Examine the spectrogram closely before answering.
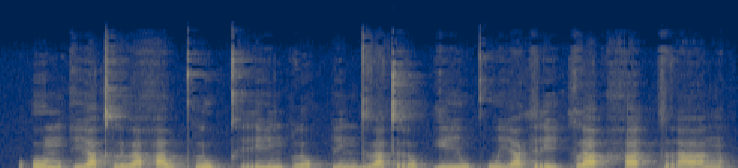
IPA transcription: ʔ o˥˩ m k i˧ a̯ kʰ l ɯ˨˩ a̯ h a˧ w pʰ l u˥˩ ʔ kʰ r i˦˥ n p l o˨˩ k̚ p i˧ n d ɯ˨˩ a̯ t r o˨˩ k̚ j iː˧ w kʰ w i˩˦ a̯ k r i˦˥ ʔ k l a˥˩ ʔ h a˥˩ t̚ k r a˩˦ ŋ

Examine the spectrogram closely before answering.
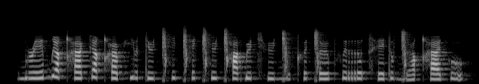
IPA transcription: b ɹ e ɓ i qʰ e k i qʰ y pʰ j ɯ t y ǀʰ i ǀʰ e ǀʰ y ǀʰ ɑ k͡p y t͡sʰ y ɡ͡ǀ u kʰ ø ǀ ø pʰ ɯ r o t͡sʰ e t u ɡ͡ǀ ø qʰ e k u

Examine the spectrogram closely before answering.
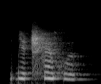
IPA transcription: ɓ i ʈ͡ʂʰ ɛ̃ xʷ ɯ

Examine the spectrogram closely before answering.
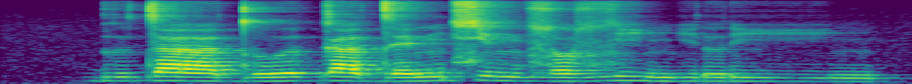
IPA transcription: ɠ ɯ d aː d̪ o ə̯ ɡ a d ɛ ŋ ɕ ɛ ŋ ɮ ɔ ɮ i ŋ i ɾ ɯ ɾ iː ŋ

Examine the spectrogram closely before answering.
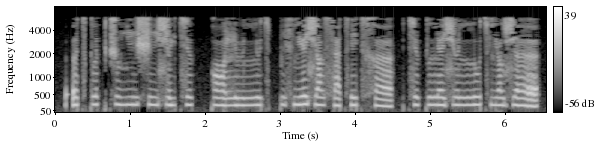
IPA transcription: ʔ ə t͡s k l ə k t͡ʃ u ʎ i ʃ i ɕ ə j t͡s ø kː ɔ ɮ ʉ lː ʉ t͡s pː i x lʲ ɛ ɕ ɜ lˠ s a t͡s ɾ i t͡s x ɐ | t͡s ø k lː ɛ ɕ ø lː u t͡s lʲ ø lˠ ɕ ɜ

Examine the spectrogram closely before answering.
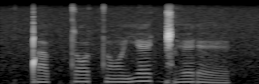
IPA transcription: ǃ a˧ p t ɔ˥ t ɔ̃˧ j ɛ˥ ɡ͡ǁ ɛ˥ ɾ ɛ˧˩

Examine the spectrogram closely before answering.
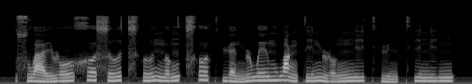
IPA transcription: s w a˨˩ ɪ̯ ɻ o˧˥ ʊ̯ x ɤ˥ s ɹ̩˧˥ t͡sʰ ɹ̩˧˥ n̪ ɤ˧˥ ŋ t͡sʰ ɤ˥ t̪ʰ ɥ ɛ˨˩ n ɻ w e˥ ɪ̯ m w ɑ˥˩ ŋ t̪ i˧˥ n ɻ ɤ˧˥ ŋ n̪ i˥ t̪ʰ y˨˩ n t̪ʰ i˥ n̪ i˥ ŋ

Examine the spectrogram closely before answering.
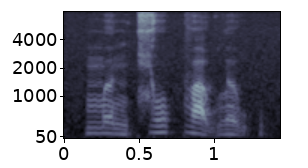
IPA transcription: m ə˧˩ n t͡ɕ o˦˥ p̚ v a̰˧˨ w l ə̰˧˨ w ʔ

